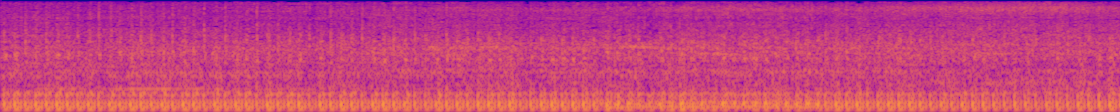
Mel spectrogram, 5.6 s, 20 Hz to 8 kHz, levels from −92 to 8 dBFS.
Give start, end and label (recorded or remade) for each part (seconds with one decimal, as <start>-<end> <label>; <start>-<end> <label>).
0.0-3.0 recorded; 3.0-4.1 remade; 4.1-5.6 recorded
